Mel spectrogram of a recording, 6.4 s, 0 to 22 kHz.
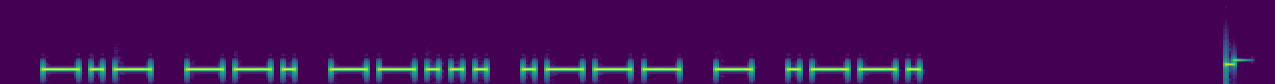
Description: Morse code, heard as a keyed tone, about 21 wpm, 700 Hz. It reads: KG7JTP
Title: USA Callsign DE Callsign - 6 Characters - 20wpm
